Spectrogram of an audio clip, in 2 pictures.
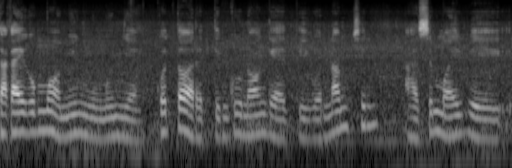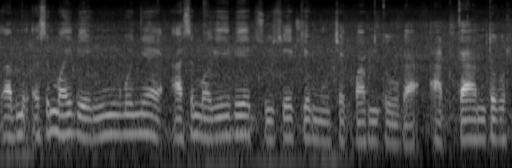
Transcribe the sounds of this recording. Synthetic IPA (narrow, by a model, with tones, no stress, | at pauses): ta˦ka˦jku˦mɔ˨mi˦ŋu˨ŋu˦ɲɛ˨ | ko˦tɔ˦ɾe˨ti˨ŋɡu˦nɔ˦ŋɡɛ˨ti˨ko˨na˦mt͡ʃi˦n | a˨si˦mɔ˨i˦bea˨m˨si˦mɔ˨i˦be˨ŋu˦ŋu˦ɲɛ˦a˨si˦mɔ˨ki˦be˦tsu˨se˦kːe˦mu˨t͡ʃe˨k̚wa˨mtu˨ka̰˨a̰˨tkaː˦ntʊ˦kʊ˦l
